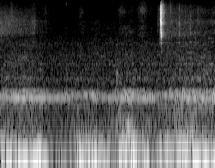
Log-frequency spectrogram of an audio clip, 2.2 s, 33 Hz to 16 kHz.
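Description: Road and tyre noise inside a Tesla Model 3's cabin at highway speed, a steady rumble with a steady tone running through it. A short hiss comes about one and a half seconds in.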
